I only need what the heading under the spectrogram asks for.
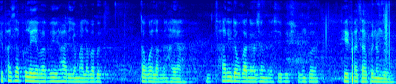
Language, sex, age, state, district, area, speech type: Bodo, male, 18-30, Assam, Chirang, rural, spontaneous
